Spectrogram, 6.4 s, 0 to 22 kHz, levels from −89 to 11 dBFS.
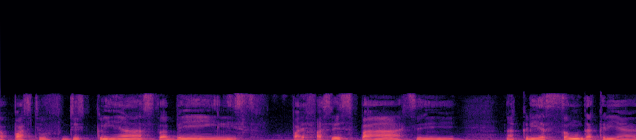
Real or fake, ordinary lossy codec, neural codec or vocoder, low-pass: real; AAC, 32 kbps; none; 7.2 kHz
